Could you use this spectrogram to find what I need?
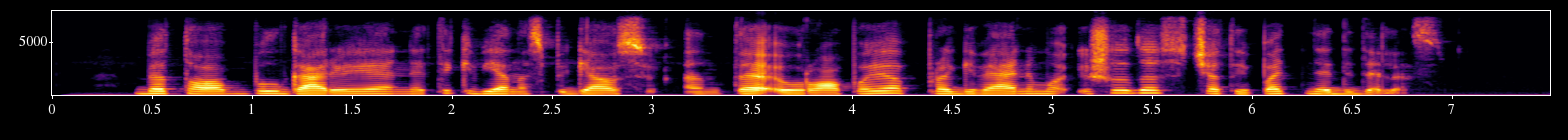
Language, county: Lithuanian, Vilnius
